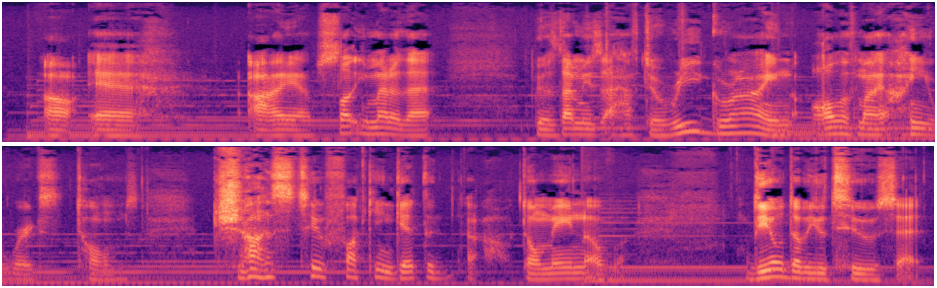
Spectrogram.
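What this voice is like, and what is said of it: Tired-sounding voice. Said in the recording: “I sound tired, it's because it's three in the morning”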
